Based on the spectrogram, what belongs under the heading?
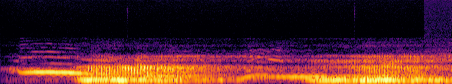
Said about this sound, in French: Parmi les vocalisations plus élémentaires qui ont été identifiées chez les baleines à bosse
